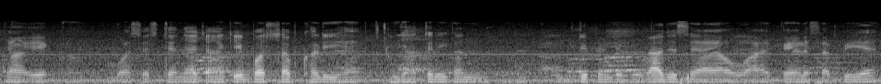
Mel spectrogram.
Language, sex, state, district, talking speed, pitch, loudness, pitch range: Hindi, male, Bihar, Araria, 155 wpm, 110 Hz, -20 LUFS, 105-110 Hz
